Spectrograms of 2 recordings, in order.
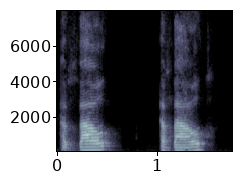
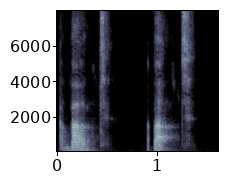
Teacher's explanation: você finge que vai falar o t, mas você não solta o som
